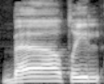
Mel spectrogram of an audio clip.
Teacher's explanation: ترقيق الباء وتفخيم الراء باطل ايضا لا يصح ان نقول باطل لا يصح تفخيم الباء بسبب مجاورتها للطاء وان حال بينهما الف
